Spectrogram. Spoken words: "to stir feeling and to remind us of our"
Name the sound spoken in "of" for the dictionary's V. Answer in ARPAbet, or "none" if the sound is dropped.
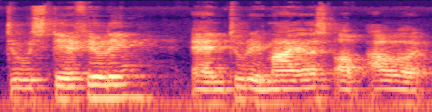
F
